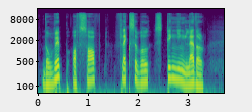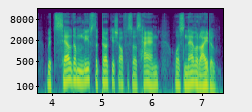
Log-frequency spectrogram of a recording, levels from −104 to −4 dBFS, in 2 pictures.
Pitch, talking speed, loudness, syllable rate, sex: 130 Hz, 135 wpm, -21 LUFS, 4.9 syllables/s, male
